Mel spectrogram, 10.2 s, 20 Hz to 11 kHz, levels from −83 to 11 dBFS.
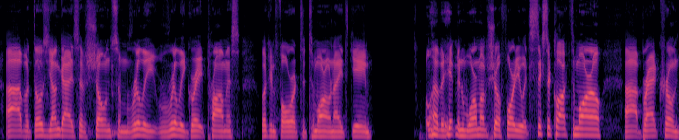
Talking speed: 200 wpm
